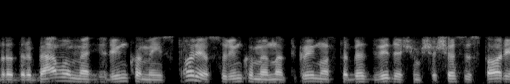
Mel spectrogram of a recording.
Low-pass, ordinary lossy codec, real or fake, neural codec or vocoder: 3.6 kHz; Opus, 32 kbps; real; none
